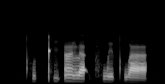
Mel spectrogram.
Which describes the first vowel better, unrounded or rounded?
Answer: rounded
